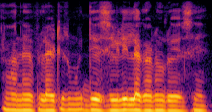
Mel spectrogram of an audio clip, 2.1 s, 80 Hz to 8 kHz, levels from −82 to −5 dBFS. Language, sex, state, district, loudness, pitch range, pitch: Bengali, male, Assam, Hailakandi, -14 LUFS, 130-140 Hz, 135 Hz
